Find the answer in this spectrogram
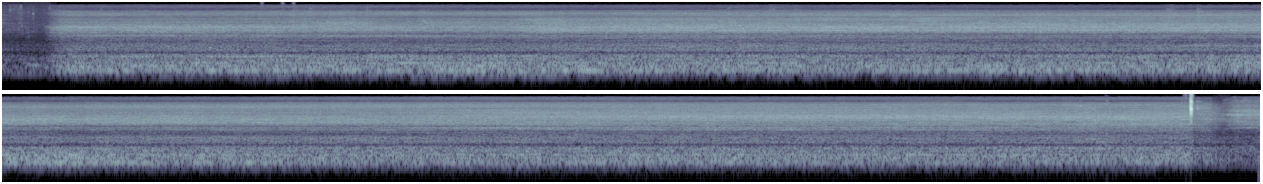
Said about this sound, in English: You see that water shooting out below the dam? It's like a pressure release valve.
